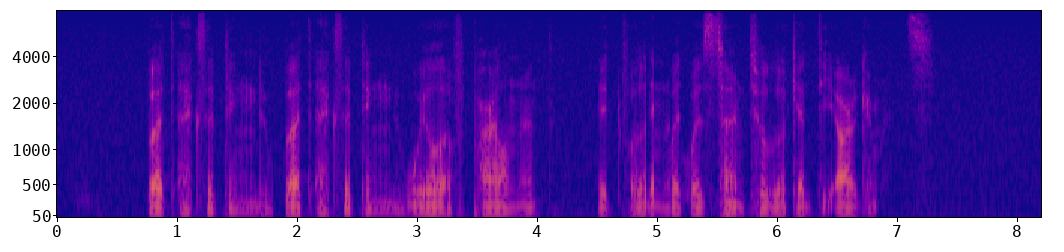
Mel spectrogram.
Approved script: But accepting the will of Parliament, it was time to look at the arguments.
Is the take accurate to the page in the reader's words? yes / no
no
